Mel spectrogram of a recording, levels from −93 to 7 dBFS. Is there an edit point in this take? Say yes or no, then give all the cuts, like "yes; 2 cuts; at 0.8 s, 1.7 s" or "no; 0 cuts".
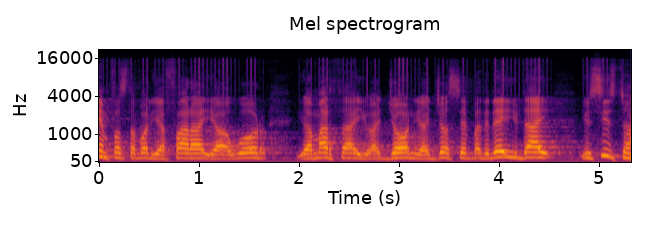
no; 0 cuts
